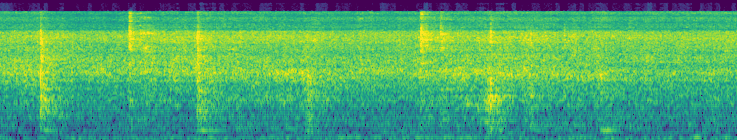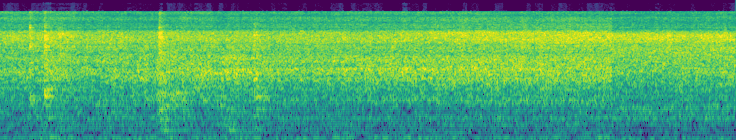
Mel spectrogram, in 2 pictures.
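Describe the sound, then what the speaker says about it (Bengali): Meat seasoned with lemon and salt frying in oil in a wok, a steady close sizzle with occasional stirring clatters throughout, no talking. "আমাদের দেখুন মাংসটা হালকা করে ভেজে নিলাম।"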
